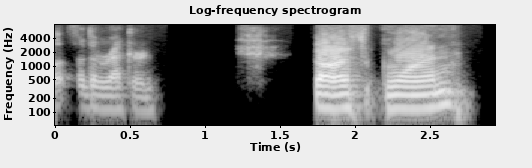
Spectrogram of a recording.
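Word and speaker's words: Garth Warren: good afternoon can you state your name and spell it for the record Darth Warren G a r t h w a r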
